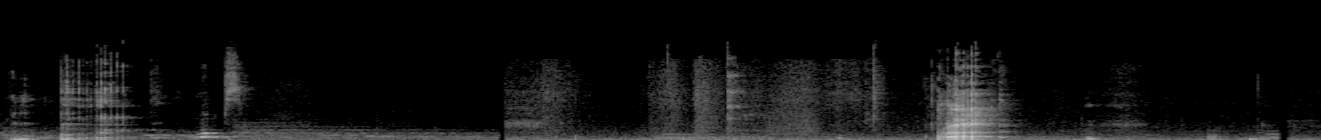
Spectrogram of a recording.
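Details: Repeated belching: several short burps of varying loudness and one loud burp near the end, over faint background music; ordinary burping.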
